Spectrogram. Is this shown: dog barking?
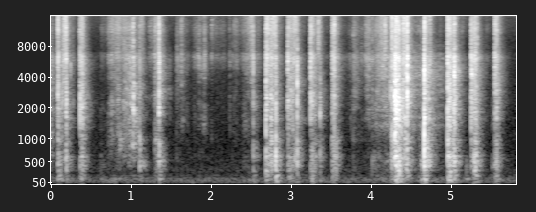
no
